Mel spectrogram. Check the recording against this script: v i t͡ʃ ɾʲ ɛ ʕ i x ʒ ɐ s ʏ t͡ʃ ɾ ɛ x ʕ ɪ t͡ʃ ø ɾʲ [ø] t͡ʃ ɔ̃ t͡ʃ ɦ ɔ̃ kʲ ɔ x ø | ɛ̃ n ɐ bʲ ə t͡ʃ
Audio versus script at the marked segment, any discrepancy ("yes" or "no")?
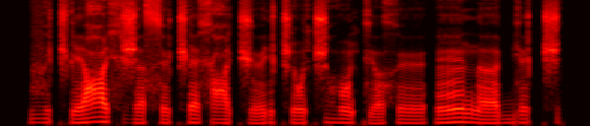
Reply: yes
